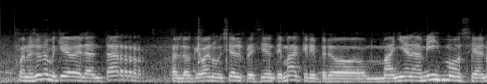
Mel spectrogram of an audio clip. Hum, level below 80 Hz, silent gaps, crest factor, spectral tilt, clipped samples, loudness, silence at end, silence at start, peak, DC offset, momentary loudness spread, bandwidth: none; -56 dBFS; none; 12 dB; -8 dB/octave; under 0.1%; -14 LUFS; 0 s; 0 s; -2 dBFS; under 0.1%; 4 LU; 8.8 kHz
